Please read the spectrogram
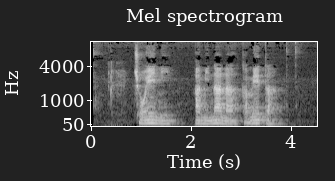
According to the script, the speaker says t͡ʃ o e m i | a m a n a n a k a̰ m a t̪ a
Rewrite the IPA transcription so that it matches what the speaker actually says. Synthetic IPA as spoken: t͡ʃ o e n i | a m i n a n a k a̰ m e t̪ a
